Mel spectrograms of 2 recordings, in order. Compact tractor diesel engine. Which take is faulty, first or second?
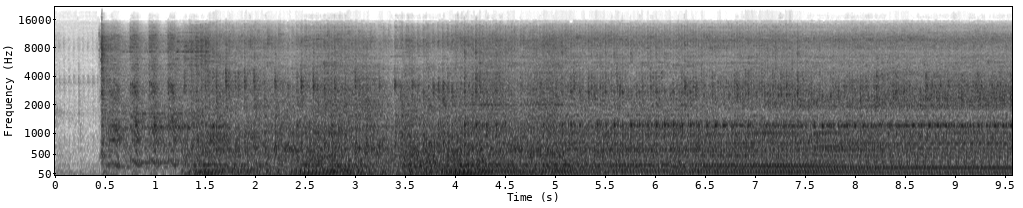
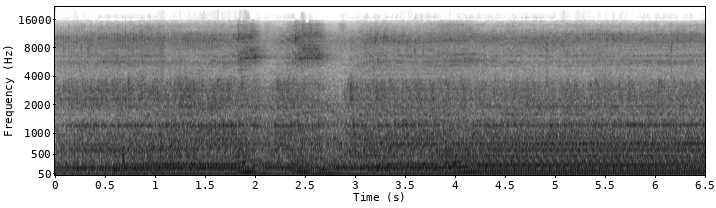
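first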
